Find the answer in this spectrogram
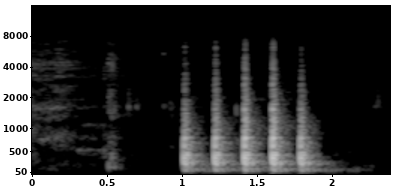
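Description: Five quick, evenly spaced knocks on an old wooden double door, about five a second, starting about a second in, after a faint whisper.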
